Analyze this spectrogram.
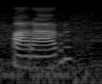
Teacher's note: end with a a vowel or an n or an s the emphasis is on the last syllable · The emphasis is on the last syllable, parar. So we say parar as the emphasis at the end.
